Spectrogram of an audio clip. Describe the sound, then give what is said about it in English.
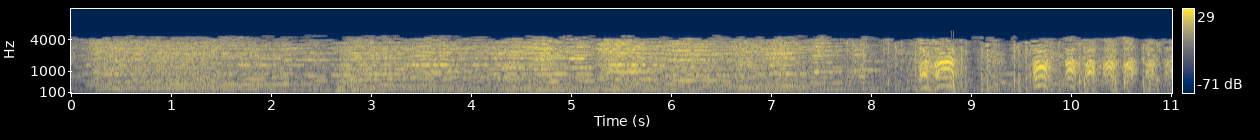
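A horse's hooves break into a rapid gallop near the end, the rhythmic beats coming fast and loud after a stretch of dense, muffled commotion, sounding like a rider charging off. “He's heading for his horse. We'll never catch him.”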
